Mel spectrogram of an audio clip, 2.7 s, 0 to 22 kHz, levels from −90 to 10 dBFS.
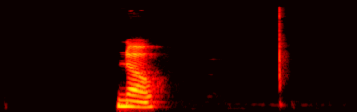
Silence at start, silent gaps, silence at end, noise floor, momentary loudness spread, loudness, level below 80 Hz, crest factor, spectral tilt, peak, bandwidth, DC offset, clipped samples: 0.9 s; none; 1.5 s; under -90 dBFS; 20 LU; -24 LUFS; -76 dBFS; 24 dB; -5 dB/octave; -8 dBFS; 16.5 kHz; under 0.1%; under 0.1%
